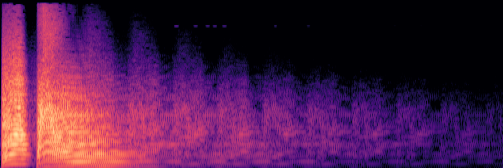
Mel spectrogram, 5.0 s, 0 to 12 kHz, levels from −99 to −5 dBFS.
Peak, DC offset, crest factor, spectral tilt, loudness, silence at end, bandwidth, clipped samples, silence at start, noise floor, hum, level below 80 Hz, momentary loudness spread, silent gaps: -2 dBFS; under 0.1%; 20 dB; -4.5 dB/octave; -17 LUFS; 3.45 s; 11.5 kHz; under 0.1%; 0 s; -72 dBFS; none; -50 dBFS; 24 LU; none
